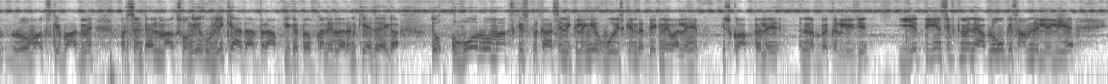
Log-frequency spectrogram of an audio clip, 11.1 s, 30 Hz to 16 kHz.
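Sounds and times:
high-pitched whine: 0.0 - 11.0
man speaking: 0.0 - 11.0.

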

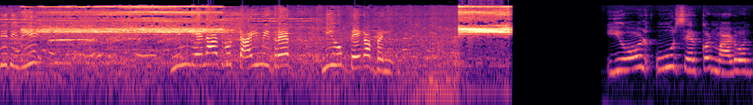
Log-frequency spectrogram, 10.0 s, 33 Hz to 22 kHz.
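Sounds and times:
electronic buzzer tone: 6.1 - 6.9.

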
